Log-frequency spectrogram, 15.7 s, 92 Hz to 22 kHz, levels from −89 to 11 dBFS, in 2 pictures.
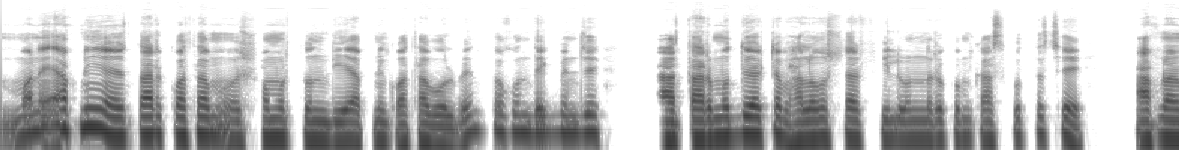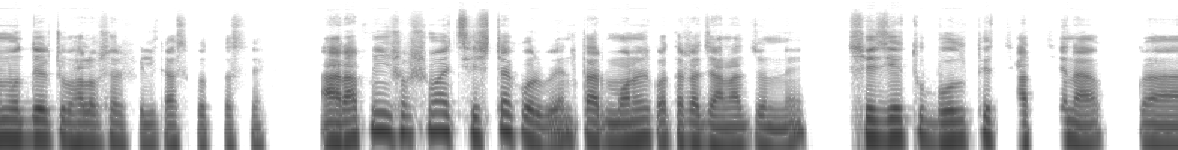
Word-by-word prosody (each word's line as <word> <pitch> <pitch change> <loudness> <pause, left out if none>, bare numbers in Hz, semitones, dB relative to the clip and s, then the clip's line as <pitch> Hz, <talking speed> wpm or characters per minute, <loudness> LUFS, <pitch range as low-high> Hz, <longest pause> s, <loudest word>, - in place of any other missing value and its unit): মানে 160 +4 +1
আপনি 205 +2 +1 0.2
এ - - +6 0.2
তার 155 0 +5
কথা 150 +1 +3 0.2
এ - - 0
সমর্থন 140 -2 +1
দিয়ে 130 0 +2
আপনি 130 +1 -3
কথা 120 +1 0
বলবেন, 125 +10 -1
তখন 170 -1 -2
দেখবেন 165 0 -1
যে, 170 - +2 0.5
আ - - +6
তার 135 0 +5
মধ্যেও 155 +2 +5
একটা 150 - -1
ভালোবাসার 135 +1 +2
ফিল 135 -1 -3
অন্যরকম 135 +1 -2
কাজ 130 -1 -1
করতেছে। 140 +1 -4 0.5
আপনার 135 +1 +4
মধ্যেও 135 0 +3
একটু 130 - -4
ভালোবাসার 120 0 -1
ফিল 115 -1 -5
কাজ 115 0 -3
করতেছে। 110 0 -11 0.5
আর 125 - +5
আপনি 180 +6 -4
সবসময় 175 +2 -1
চেষ্টা 150 +4 -1
করবেন, 135 -1 0
তার 130 -2 +2
মনের 130 +3 +3
কথাটা 125 -1 -1
জানার 110 0 0
জন্যে। 105 0 -2 0.4
সে 140 - +4
যেহেতু 140 +1 +2 0.2
বলতে 130 +3 +1 0.2
চাচ্ছে 120 +3 -8
না, 115 - +2 0.5
আ - - 0
135 Hz, 175 wpm, -23 LUFS, 125-145 Hz, 0.5 s, এ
